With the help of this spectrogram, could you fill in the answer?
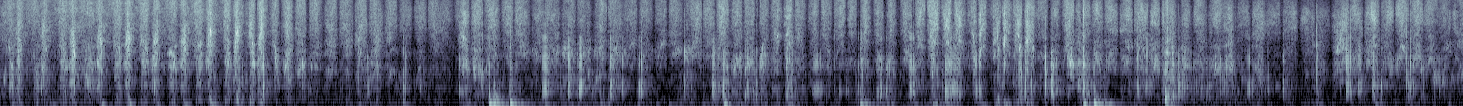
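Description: Fingertips wrapped in a cotton cloth rub the upper of a black polished leather loafer that has a wooden shoe tree inside and sits hollow on a table. Quick, steady back-and-forth strokes make a bright, dry swishing, with a few low, hollow thumps as the shoe shifts on the table.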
